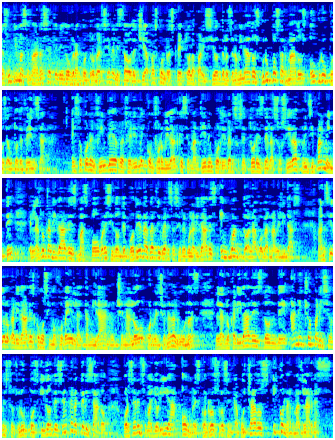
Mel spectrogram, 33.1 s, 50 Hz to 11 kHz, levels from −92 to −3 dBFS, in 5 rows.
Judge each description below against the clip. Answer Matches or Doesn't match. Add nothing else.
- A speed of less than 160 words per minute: Doesn't match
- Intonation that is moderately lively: Doesn't match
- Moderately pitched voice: Doesn't match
